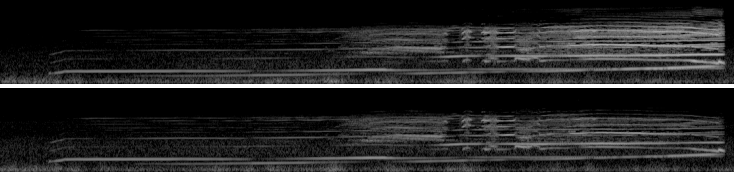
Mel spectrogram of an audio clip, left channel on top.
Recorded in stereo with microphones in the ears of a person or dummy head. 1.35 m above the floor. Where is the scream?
20° right (ahead or behind); by 7.3 s 80° left.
